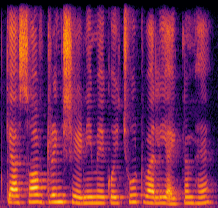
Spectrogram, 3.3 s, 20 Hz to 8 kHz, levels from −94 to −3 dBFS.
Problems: none marked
